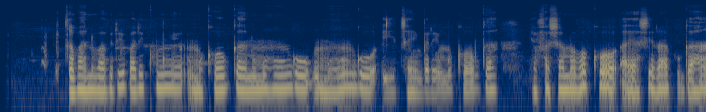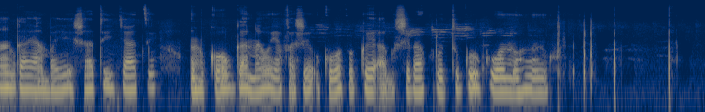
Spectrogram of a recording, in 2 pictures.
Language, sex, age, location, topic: Kinyarwanda, female, 18-24, Kigali, health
